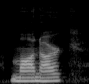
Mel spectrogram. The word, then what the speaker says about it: monarch: I think so, and the H is silent. M-O-N-A-R-C-H, I believe, is monarch. And it's like an arc.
